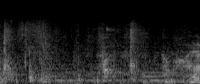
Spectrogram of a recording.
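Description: Quick, irregular footsteps on a hard indoor floor, a handful of short taps. A man's voice cuts in loudly near the end.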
